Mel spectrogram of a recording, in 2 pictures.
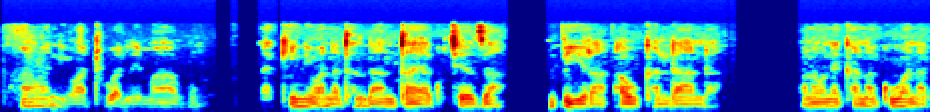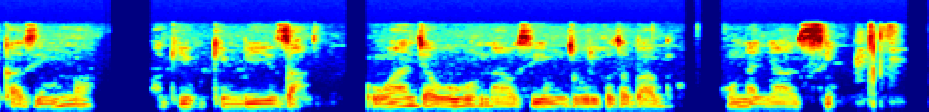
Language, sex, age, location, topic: Swahili, male, 18-24, Kisii, education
